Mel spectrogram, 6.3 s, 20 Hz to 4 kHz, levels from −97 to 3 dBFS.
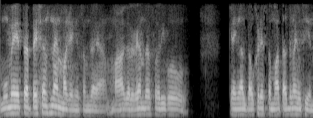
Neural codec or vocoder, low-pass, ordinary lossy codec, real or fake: none; 3.6 kHz; AAC, 16 kbps; real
